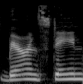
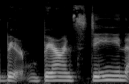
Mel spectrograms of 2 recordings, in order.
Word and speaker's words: Berenstain: apparently no one knew how to pronounce Berenstain Bears growing up and assumed it was Berenstein.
